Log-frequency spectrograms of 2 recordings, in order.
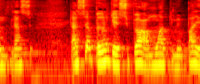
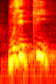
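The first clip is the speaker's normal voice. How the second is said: higher, louder scornful question; contemptuous challenge to other creators; indignant challenge; 6 semitones higher, 4 dB louder than usual. Real, not acted. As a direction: demand it of them with contempt. Ranting at fellow creators.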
